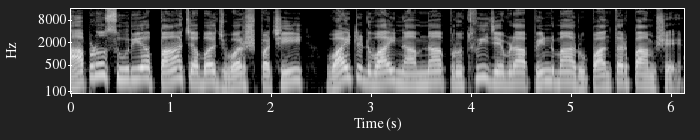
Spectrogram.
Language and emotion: Gujarati, neutral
